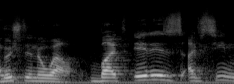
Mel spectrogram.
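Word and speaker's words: Bûche de Noël: Buche de Noel. Buche de Noel.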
